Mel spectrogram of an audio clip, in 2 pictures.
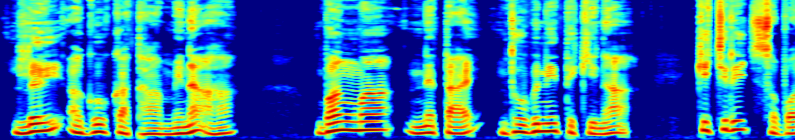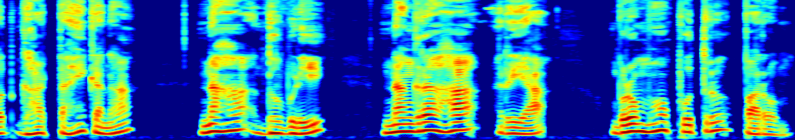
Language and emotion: Santali, neutral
